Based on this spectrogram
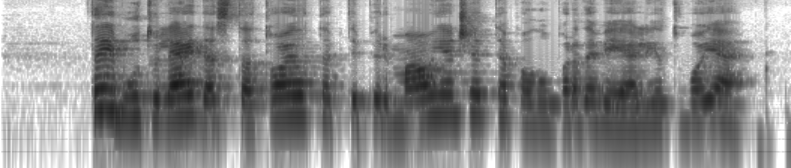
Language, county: Lithuanian, Šiauliai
